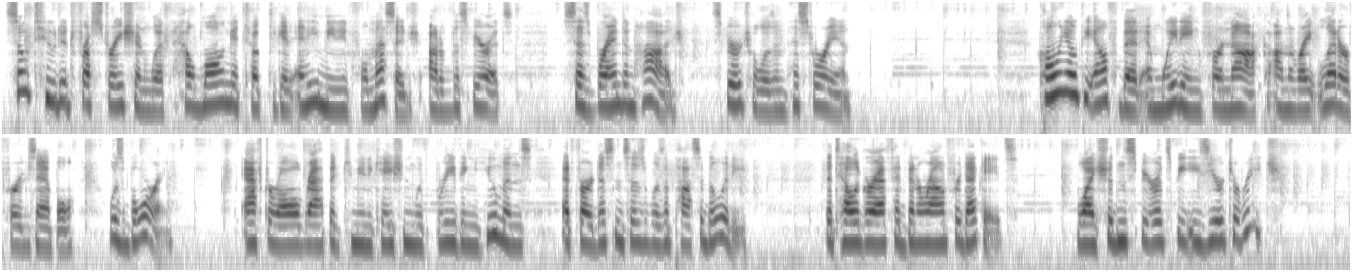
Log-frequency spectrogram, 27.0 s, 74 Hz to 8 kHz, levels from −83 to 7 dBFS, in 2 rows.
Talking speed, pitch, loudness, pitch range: 150 wpm, 195 Hz, -30 LUFS, 180-215 Hz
